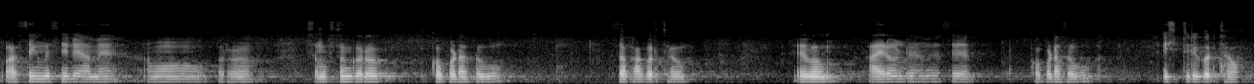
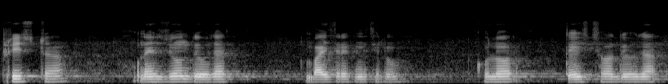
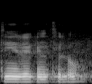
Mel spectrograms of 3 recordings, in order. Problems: none marked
